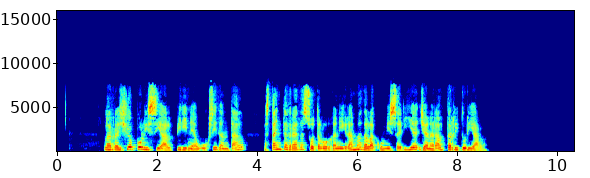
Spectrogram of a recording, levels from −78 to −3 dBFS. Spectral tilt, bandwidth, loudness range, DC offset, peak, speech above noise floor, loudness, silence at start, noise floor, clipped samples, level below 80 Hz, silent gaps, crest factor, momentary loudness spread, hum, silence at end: -4.5 dB/octave; 8.2 kHz; 3 LU; under 0.1%; -2 dBFS; 49 dB; -18 LUFS; 0.95 s; -66 dBFS; under 0.1%; -58 dBFS; none; 18 dB; 6 LU; none; 1.75 s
